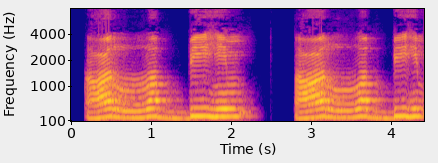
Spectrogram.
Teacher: عین کے بعد نون ساکن ہے اور را مشدد ہے، تو یاد رکھنا اس میں یہ جو نون ساکن ہے یہ سائلنٹ ہے، ٹھیک ہے، اس نون کو نہیں پڑھیں گے، یعنی یہ نون سائلنٹ ہو جائے گا، عین کو را کے ساتھ ملائیں گے۔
